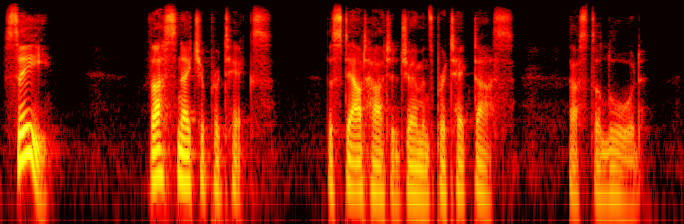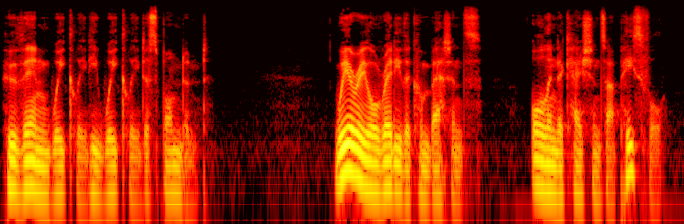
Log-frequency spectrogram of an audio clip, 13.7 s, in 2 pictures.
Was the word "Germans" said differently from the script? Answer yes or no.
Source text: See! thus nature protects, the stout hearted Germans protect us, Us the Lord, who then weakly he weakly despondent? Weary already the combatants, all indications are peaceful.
no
